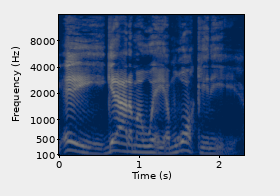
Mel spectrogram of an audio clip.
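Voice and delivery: lightly voiced New York tough guy; a hint of a New York cab driver; New York accent. Quoting the typical New York line, light New York accent. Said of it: "a typical New York".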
